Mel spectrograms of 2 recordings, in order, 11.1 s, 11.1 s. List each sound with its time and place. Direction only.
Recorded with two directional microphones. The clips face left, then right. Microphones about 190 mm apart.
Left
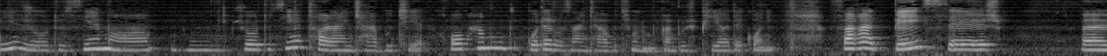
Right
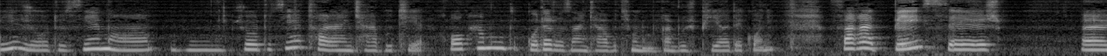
0.0 s speech: 20° right (ahead or behind)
